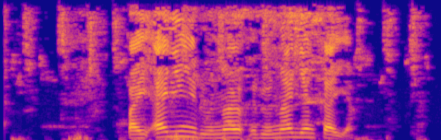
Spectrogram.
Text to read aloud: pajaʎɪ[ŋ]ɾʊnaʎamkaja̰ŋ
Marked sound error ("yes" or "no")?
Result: no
